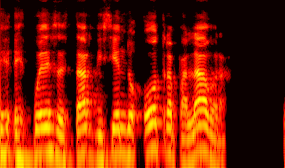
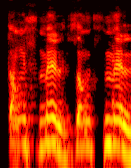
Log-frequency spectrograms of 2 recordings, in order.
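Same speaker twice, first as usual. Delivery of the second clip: much higher-pitched, insistent retold scolding; mock annoyed; 8 semitones higher, much slower than usual. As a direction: repeat it as an exasperated beginner in English.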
